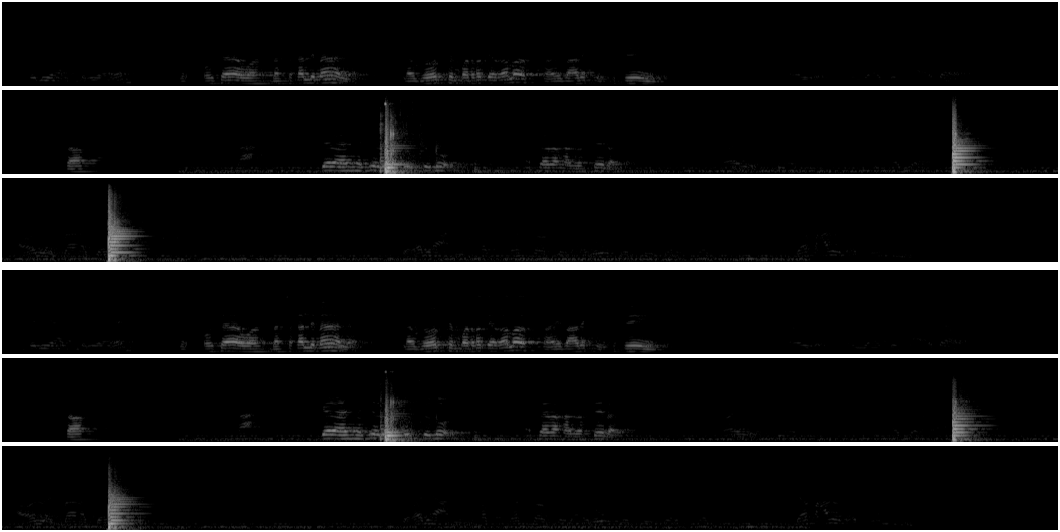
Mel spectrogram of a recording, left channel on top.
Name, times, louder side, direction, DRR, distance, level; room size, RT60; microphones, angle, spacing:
voice 1, 0.0-1.5 4.4-4.6 7.9-9.7 12.9-13.2 17.8-18.5 19.4-20.7 21.2-22.5 25.0-28.6 29.0-30.2, right 1 dB, 55° right, 7 dB, 6.5 m, -70 dB
voice 2, 1.8-3.6 4.0-6.6 11.2-11.5 13.8-15.1 15.8-16.8, right 3 dB, 80° right, 9 dB, 2.0 m, -50 dB
sound 1, 12.3-29.2, left 4 dB, 75° left, 1.0 m, -42 dB
23.5 x 19.5 x 8.6 m, 0.65 s
head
